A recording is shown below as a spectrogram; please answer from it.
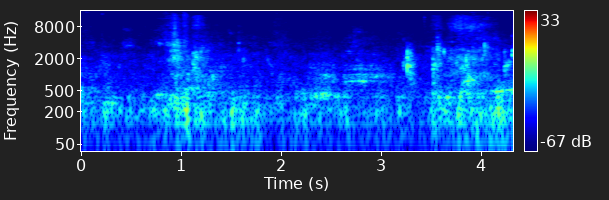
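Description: Faint, indistinct background voices with a few sharp clicks and a brief hiss near the end.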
